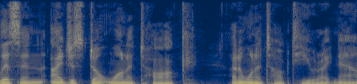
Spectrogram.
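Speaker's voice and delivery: ordinary delivery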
